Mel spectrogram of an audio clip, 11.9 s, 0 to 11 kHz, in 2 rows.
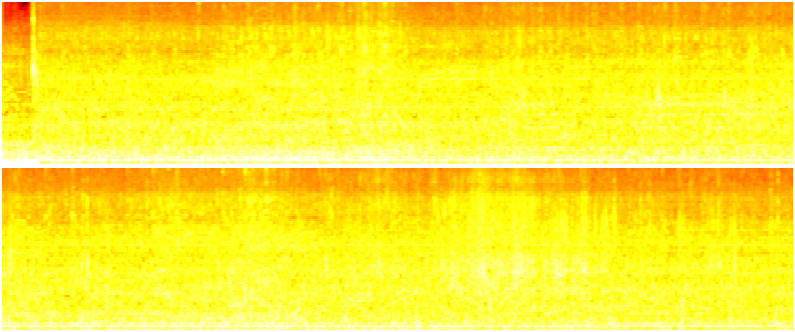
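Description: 1970 Buick LeSabre's V8 with a four-barrel carburettor running at low revs as the car pulls out and rolls slowly through a turn, fading slightly as it moves away.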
